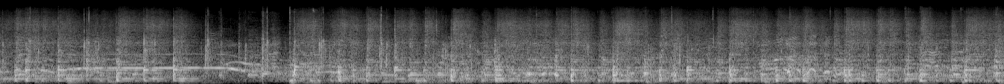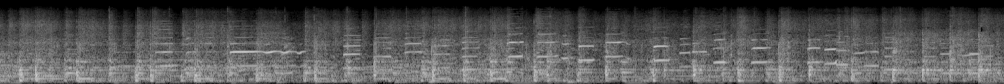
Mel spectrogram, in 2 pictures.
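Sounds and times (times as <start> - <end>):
snare drum: 0.0 - 20.0
strummed banjo: 0.0 - 20.0
plucked upright bass: 2.6 - 20.0
clarinet melody: 11.4 - 20.0.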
